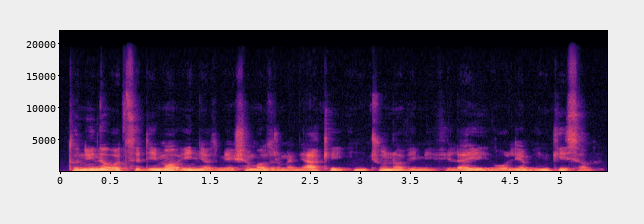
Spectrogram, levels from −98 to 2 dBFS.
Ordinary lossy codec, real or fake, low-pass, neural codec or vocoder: none; fake; 19.8 kHz; vocoder, 44.1 kHz, 128 mel bands every 512 samples, BigVGAN v2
